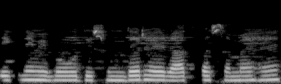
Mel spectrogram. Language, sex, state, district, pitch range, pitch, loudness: Hindi, female, Bihar, Bhagalpur, 195-205 Hz, 195 Hz, -20 LUFS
